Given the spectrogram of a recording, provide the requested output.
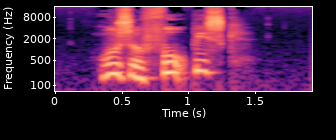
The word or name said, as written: russofobisk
